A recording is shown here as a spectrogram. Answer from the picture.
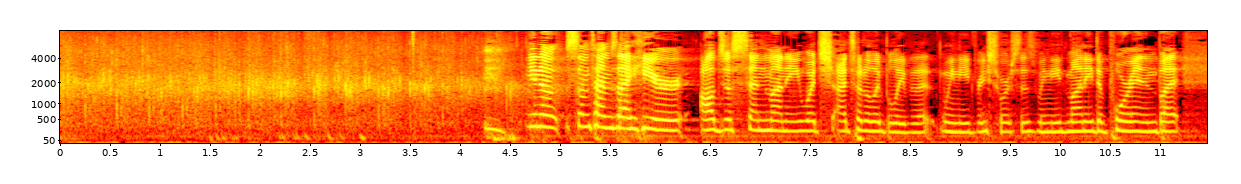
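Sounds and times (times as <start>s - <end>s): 
audience applause: 0.0s - 4.7s
speech: 4.2s - 11.4s.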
